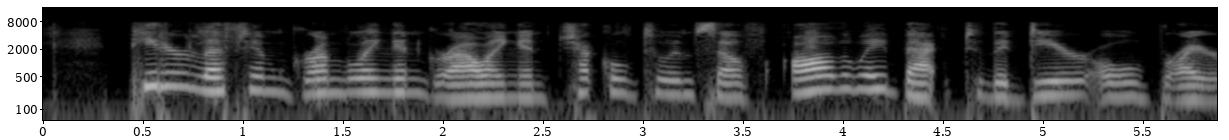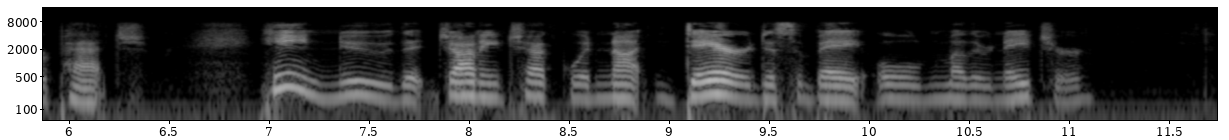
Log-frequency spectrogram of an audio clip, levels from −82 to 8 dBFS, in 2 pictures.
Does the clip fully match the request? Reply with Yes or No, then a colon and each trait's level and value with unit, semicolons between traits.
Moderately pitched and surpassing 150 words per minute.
Yes: medium, 180 Hz; average, 165 wpm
